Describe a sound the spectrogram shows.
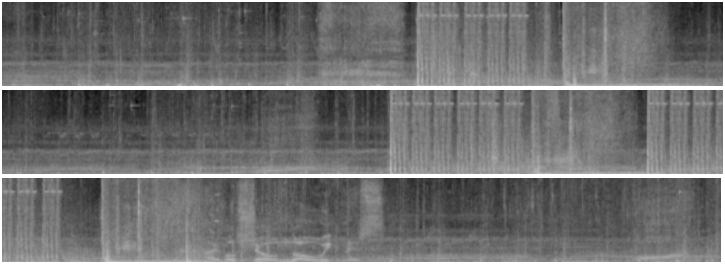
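Monsters growl and snarl.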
